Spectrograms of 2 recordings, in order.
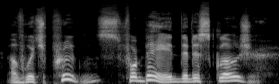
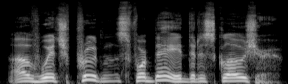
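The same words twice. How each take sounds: The two takes are said the same way.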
